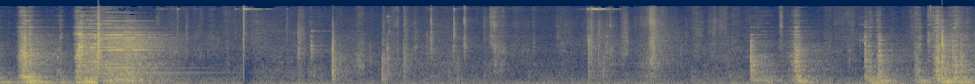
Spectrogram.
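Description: Steel leaf-spring U-bolt and saddle clinking and knocking against the spring and axle as they are fitted by hand: a louder metal clatter with a short ring in the first couple of seconds, then scattered light knocks.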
